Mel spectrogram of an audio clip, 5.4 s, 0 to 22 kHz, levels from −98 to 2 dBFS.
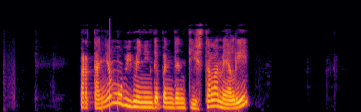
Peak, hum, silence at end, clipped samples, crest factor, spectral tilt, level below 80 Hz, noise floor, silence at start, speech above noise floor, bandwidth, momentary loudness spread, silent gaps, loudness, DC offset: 0 dBFS; none; 1.7 s; under 0.1%; 16 dB; -7.5 dB/octave; -60 dBFS; -71 dBFS; 1.2 s; 57 dB; 9.2 kHz; 7 LU; none; -14 LUFS; under 0.1%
